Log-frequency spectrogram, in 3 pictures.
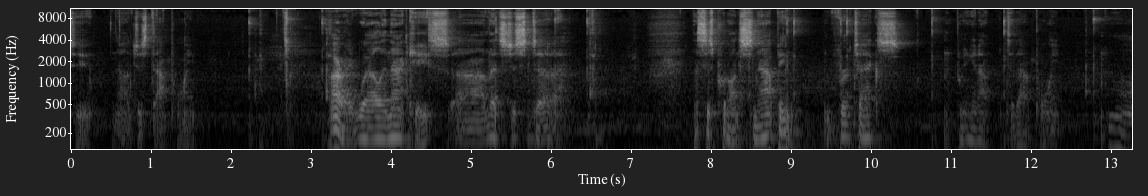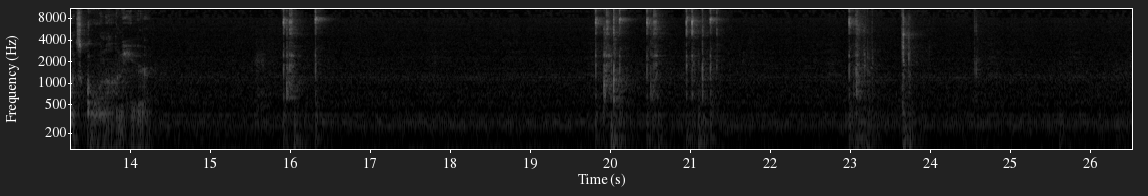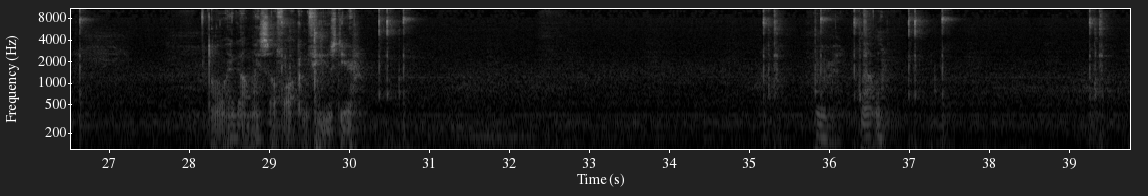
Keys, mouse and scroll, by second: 3.0-5.8 middle drag, 4.3 KP_1, 6.3 middle click, 8.0-9.1 middle drag, 9.1-15.6 drag, 20.4 middle click, 21.2-23.8 drag, 23.8 KP_1, 28.4 middle click, 31.0 middle click, 36.2-39.7 middle drag.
